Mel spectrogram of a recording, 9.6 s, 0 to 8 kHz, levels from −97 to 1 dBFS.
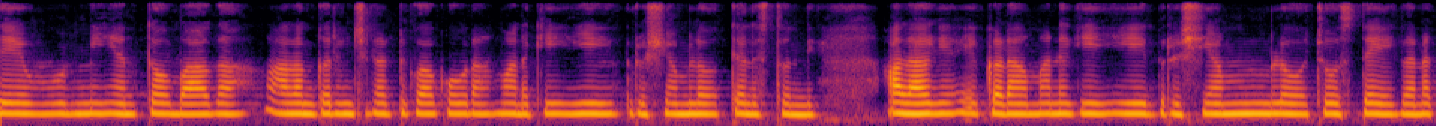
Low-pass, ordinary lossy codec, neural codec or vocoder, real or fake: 7.2 kHz; none; codec, 16 kHz, 2 kbps, FunCodec, trained on Chinese and English, 25 frames a second; fake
